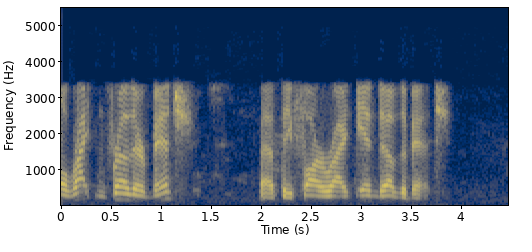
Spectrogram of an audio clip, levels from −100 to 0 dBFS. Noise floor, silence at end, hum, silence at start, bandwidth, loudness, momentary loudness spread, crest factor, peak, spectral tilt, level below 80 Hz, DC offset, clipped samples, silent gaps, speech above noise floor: -72 dBFS; 0.65 s; none; 0 s; 3.6 kHz; -22 LUFS; 8 LU; 14 dB; -8 dBFS; -6 dB/octave; -82 dBFS; under 0.1%; under 0.1%; none; 50 dB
